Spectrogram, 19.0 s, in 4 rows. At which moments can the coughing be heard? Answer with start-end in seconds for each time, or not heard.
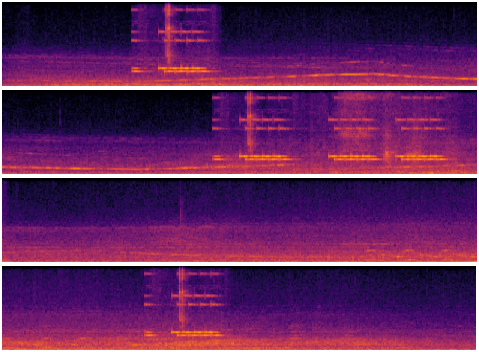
not heard.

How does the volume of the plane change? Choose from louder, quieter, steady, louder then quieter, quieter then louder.
louder.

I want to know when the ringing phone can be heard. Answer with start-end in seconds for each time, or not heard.
1.2-2.1, 6.8-9.6, 15.7-16.5.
